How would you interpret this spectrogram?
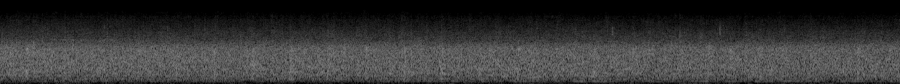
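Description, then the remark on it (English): The audience at the Royal Albert Hall and the players of the BBC Symphony Orchestra applauding warmly as soprano Ruby Hughes returns to the platform, a dense, steady wash of many hands clapping that holds at an even level for the whole stretch with no voices. “Warmly applauded by everyone here at the Royal Albert Hall and every player of the BBC Symphony Orchestra.”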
